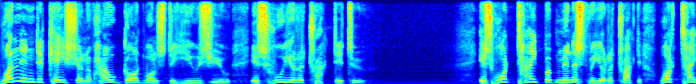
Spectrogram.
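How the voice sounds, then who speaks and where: With a Welsh accent, a man speaks at a fairly slow pace in a high pitch, his intonation lively. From Wales, small village. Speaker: pastor. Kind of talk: sermon. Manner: animated. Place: church. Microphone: handheld.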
